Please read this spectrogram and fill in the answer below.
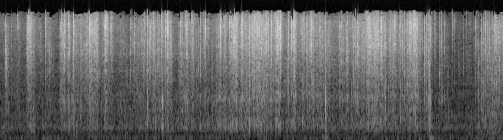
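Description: Clear plastic card sleeves crinkling as they are handled, with an irregular stream of sharp crackles.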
